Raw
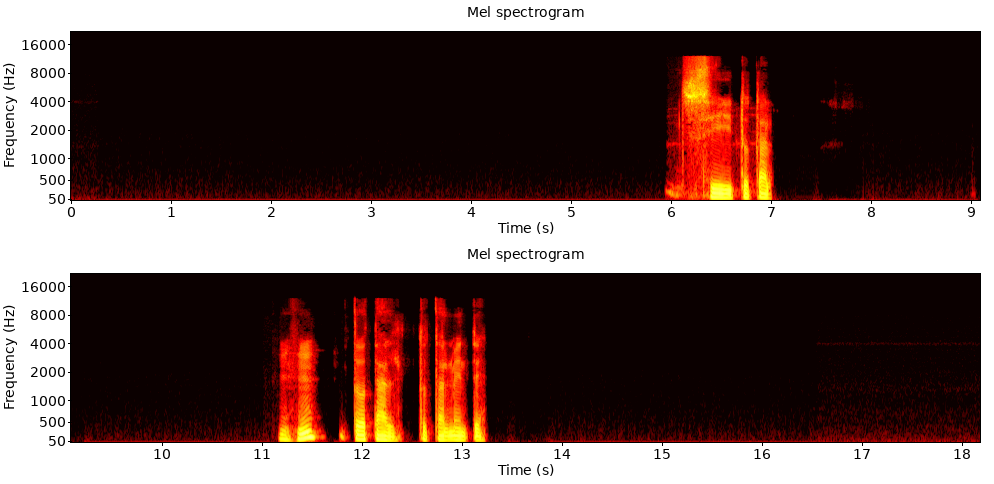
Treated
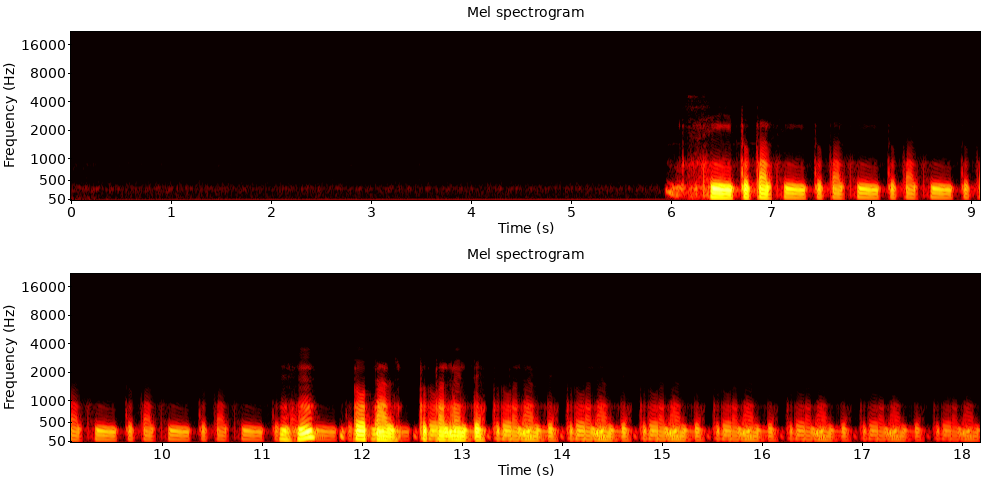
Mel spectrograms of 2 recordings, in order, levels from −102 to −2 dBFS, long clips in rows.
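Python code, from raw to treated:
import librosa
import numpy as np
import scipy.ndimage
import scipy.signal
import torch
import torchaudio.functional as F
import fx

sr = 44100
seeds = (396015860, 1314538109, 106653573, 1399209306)

p1 = fx.formant_cascade(x, sr, vowel='u')
p2 = p1 + fx.echo_filtered(p1, sr, ms=733, feedback_pct=79, hz=1600.0, wet_db=-13, dry=0)
y = F.gain(torch.from_numpy(p2), 7.0).numpy()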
